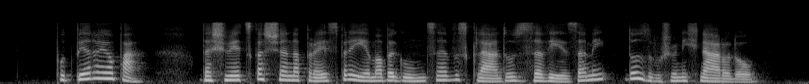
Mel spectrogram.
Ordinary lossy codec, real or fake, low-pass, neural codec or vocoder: Opus, 64 kbps; fake; 7.2 kHz; codec, 16 kHz, 0.3 kbps, FocalCodec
